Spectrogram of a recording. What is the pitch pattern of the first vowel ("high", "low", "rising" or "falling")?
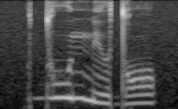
high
